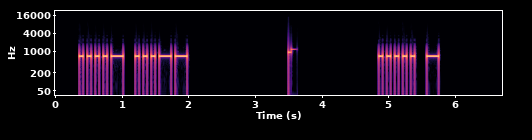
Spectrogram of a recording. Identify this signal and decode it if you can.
Morse code, heard as a keyed tone, about 20 wpm, 700 Hz. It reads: 43 5T
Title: Common Cut Numbers - 2-Digit 20wpm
